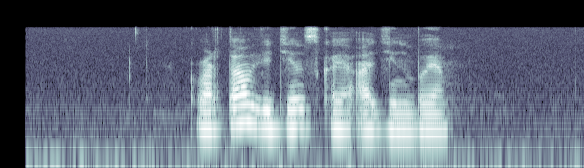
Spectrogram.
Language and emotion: Russian, neutral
